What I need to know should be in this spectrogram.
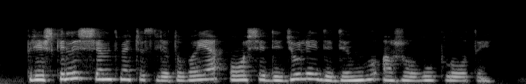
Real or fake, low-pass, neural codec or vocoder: real; 5.4 kHz; none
